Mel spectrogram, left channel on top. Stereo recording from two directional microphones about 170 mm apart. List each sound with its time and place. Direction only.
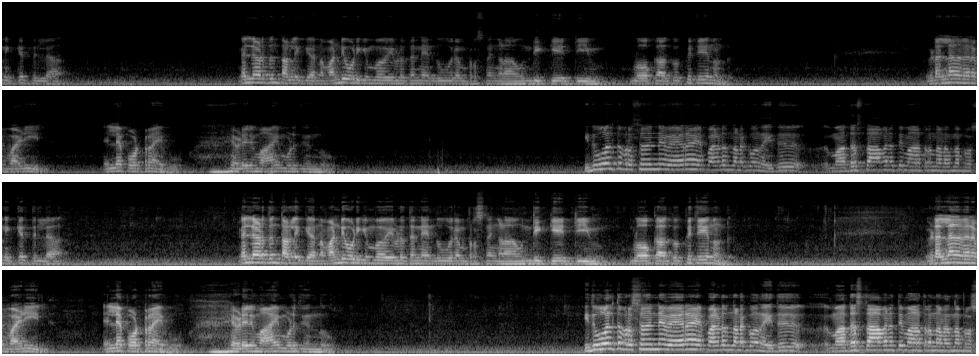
0.0 s a man's voice: 20° right (ahead or behind)
2.3 s a man's voice: 20° right (ahead or behind)
9.2 s a man's voice: 20° right (ahead or behind)
15.5 s a man's voice: 20° right (ahead or behind)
